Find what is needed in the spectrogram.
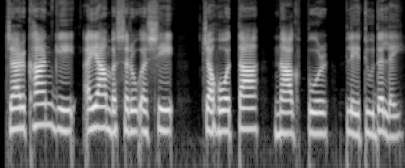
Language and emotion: Manipuri, neutral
